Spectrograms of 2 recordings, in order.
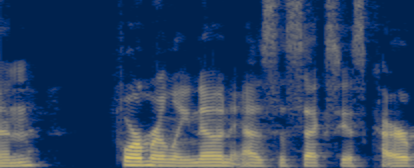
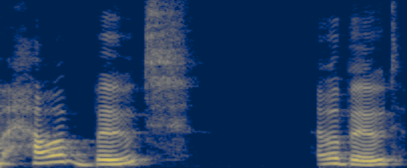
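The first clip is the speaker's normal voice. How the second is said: light mock Canadian, "about" as "aboot"; Canadian accent; 4 semitones higher than usual. Streamer playing Canadian for a second, mock Canadian accent. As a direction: put on a playful Canadian accent. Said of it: "I be Canadian for a second".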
